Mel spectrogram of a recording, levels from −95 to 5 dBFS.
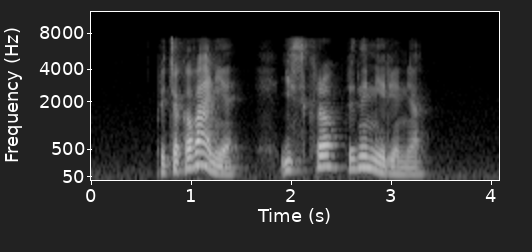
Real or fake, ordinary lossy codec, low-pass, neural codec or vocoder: real; none; 7.2 kHz; none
